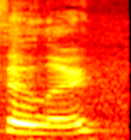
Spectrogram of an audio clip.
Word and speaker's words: Cthulhu: It's this strategy board game that, around the world fill with Chinolith? Shit. How do you say it? – Spell it for me. – Cthulhu. – No, okay. – Cthulhu.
